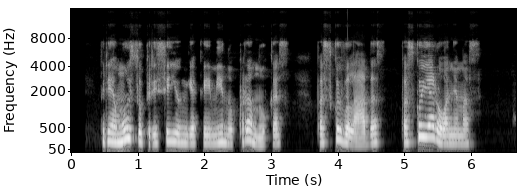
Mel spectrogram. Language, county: Lithuanian, Kaunas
